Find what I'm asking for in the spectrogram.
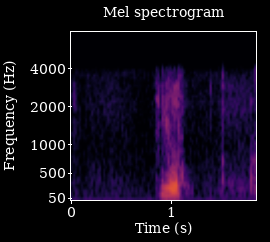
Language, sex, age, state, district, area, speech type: Santali, male, 18-30, Jharkhand, East Singhbhum, rural, conversation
